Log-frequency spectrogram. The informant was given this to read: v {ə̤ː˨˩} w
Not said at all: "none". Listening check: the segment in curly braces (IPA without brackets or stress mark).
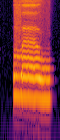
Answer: ə̤ː˨˩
